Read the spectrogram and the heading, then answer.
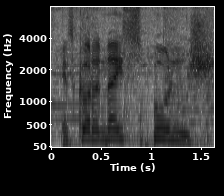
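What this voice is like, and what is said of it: Paul Hollywood impression. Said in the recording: “My Paul Hollywood impression.”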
